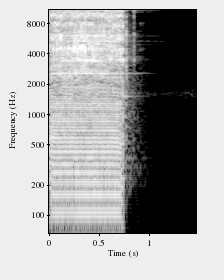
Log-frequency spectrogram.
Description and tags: Pneumatic chisel hammer - Atlas Copco rrc 22f - Forging 1b
Atlas copco rrc 22f pneumatic chisel hammer used to force hot steel once and it sounds loose.
forging, metalwork, 1bar, air-pressure, pneumatic-tools, atlas-copco, crafts, chisel-hammer, motor, 80bpm, steel, tools, work, pneumatic, blacksmith, red-glow, labor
